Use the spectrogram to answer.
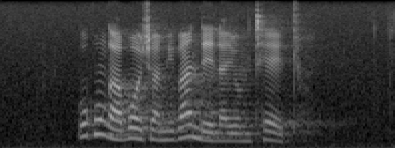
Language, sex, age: South Ndebele, female, 29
